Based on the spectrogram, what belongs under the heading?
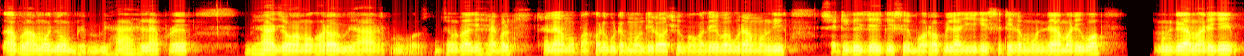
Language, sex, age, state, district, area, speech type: Odia, male, 18-30, Odisha, Kalahandi, rural, spontaneous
